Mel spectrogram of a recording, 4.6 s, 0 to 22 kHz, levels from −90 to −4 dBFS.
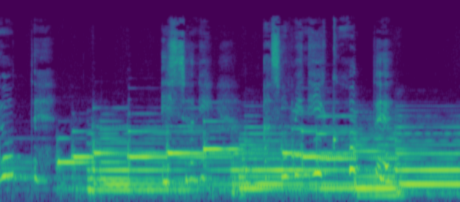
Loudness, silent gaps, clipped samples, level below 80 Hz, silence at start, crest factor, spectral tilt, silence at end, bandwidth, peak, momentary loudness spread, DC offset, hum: -21 LUFS; none; under 0.1%; -58 dBFS; 0 s; 12 dB; -6.5 dB/octave; 0 s; 16 kHz; -8 dBFS; 4 LU; under 0.1%; none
